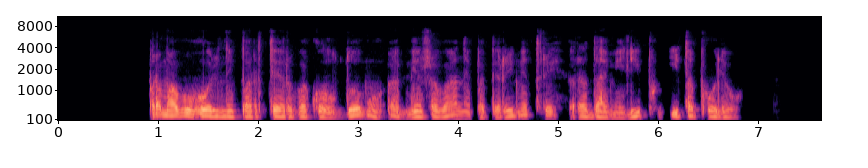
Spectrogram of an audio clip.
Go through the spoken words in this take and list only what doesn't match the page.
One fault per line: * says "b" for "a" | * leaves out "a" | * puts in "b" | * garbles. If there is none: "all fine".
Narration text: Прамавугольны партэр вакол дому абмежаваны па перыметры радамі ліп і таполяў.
all fine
